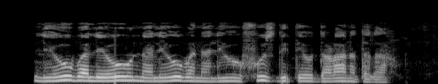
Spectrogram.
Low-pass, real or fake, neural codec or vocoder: 7.2 kHz; real; none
